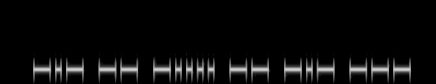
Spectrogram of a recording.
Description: Morse code, heard as a keyed tone, about 22 wpm, 700 Hz. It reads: KM6MKO
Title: USA Call Signs - 6 Characters - Repeated 3x - 22wpm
